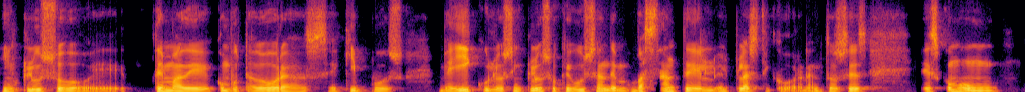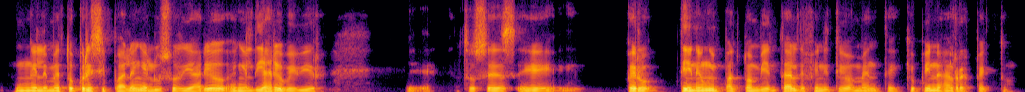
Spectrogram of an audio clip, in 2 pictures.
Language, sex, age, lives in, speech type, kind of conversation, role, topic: Spanish, male, 55-59, United States, conversation, unstructured, none, ¿Qué opinas sobre el uso excesivo de plásticos en nuestra vida diaria?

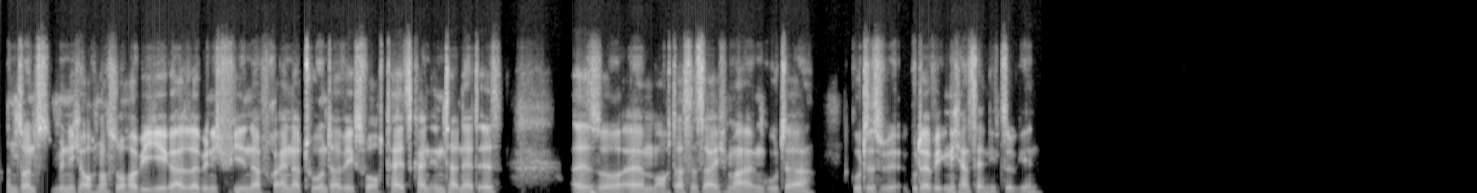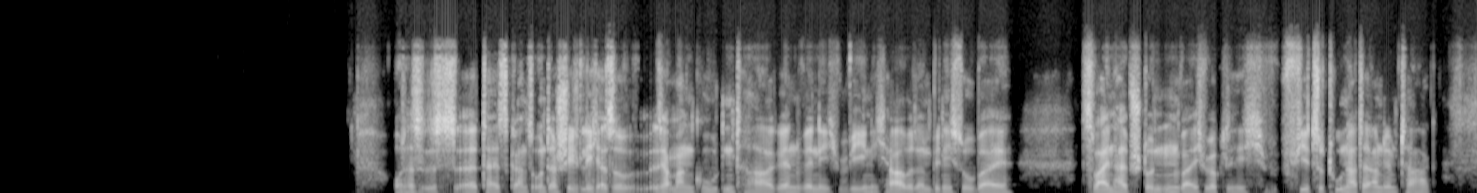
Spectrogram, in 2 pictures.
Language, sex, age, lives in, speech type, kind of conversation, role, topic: German, male, 18-19, Germany, conversation, advice, user, Warum kann ich mich beim Fernsehen oder am Handy nicht konzentrieren?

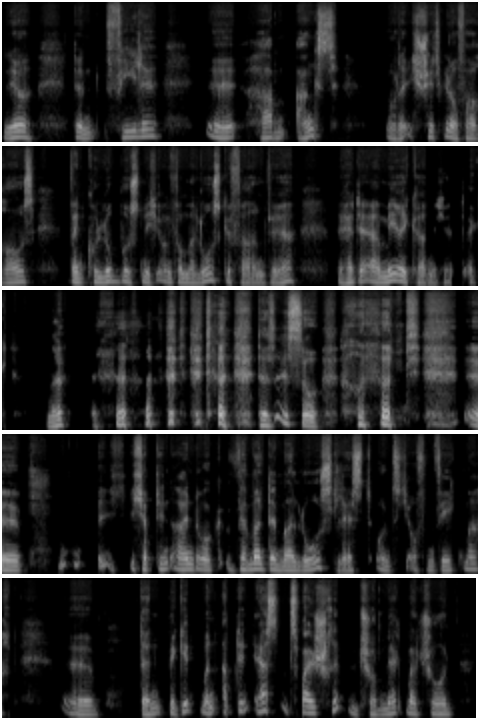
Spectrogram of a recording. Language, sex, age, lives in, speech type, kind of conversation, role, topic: German, male, 65-69, Germany, conversation, podcast, host, Wie findest du heraus, in welche Richtung du wachsen möchtest?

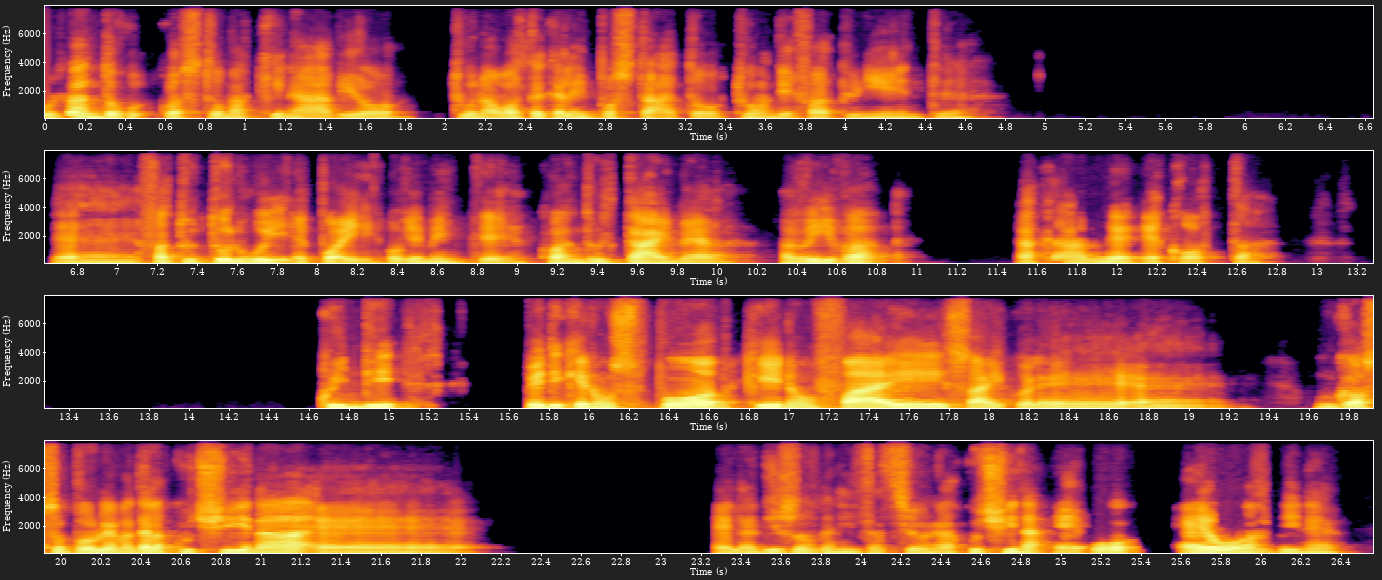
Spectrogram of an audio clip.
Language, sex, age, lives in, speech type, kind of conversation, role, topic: Italian, male, 45-49, Italy, conversation, podcast, guest, Come organizzi una cena quando inviti persone a casa?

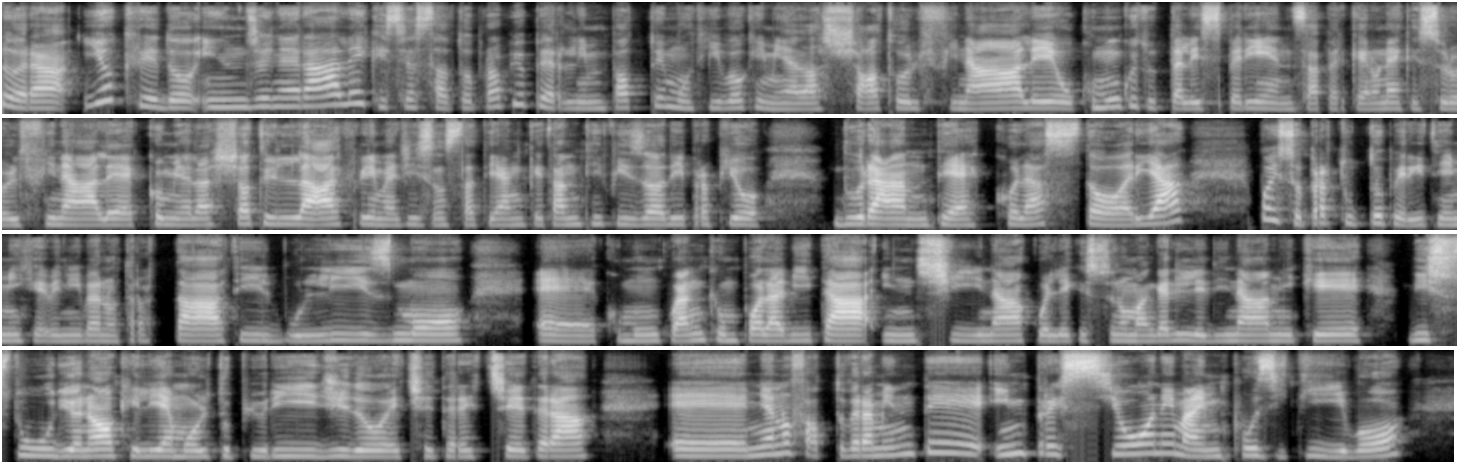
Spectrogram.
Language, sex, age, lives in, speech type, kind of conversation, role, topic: Italian, female, 20-24, Italy, conversation, podcast, guest, Qual è il film che ti ha segnato di più e perché?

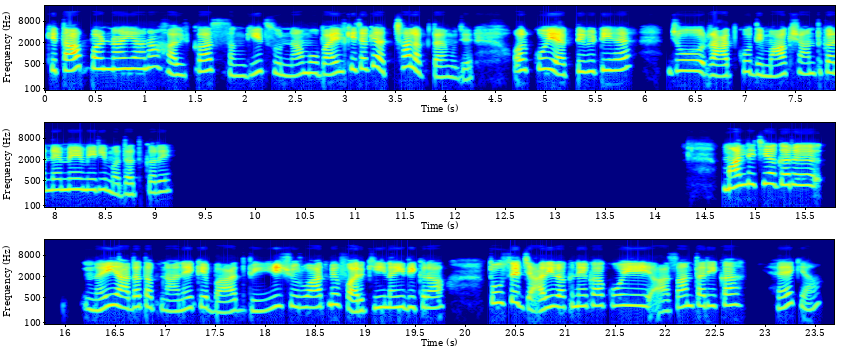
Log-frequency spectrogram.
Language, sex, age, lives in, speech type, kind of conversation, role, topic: Hindi, female, 35-39, India, read, expert-assistant, asker, समुद्र की शांति से हम रोज़मर्रा की भागदौड़ में कैसे सुकून पा सकते हैं?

